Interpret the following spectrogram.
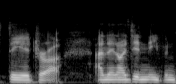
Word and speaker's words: Deirdre: which is Deirdre and you correct that it's Deirdre and then I didn't even check on your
